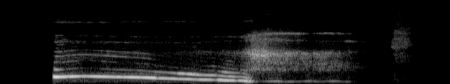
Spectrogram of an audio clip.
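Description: A person lets out a long, drawn-out yawn, the voiced tone sliding slowly downward before breaking into a breathy, rumbling exhale, followed by a brief soft breath. Alone.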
